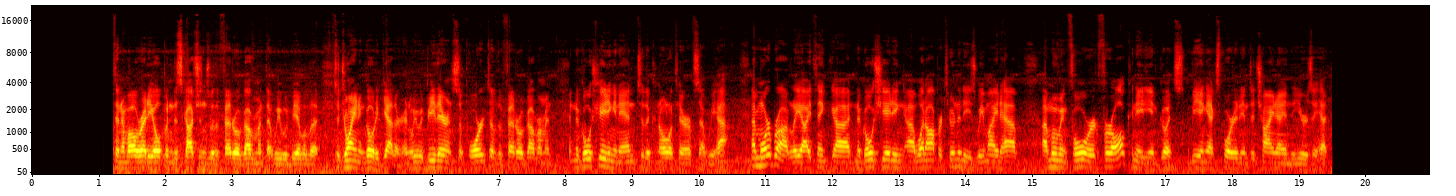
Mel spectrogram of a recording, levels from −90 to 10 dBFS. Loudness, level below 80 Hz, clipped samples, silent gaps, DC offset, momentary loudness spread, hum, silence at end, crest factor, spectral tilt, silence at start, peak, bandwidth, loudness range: -23 LUFS; -48 dBFS; under 0.1%; none; under 0.1%; 12 LU; none; 1.55 s; 20 dB; -5 dB/octave; 1.2 s; -4 dBFS; 12 kHz; 6 LU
